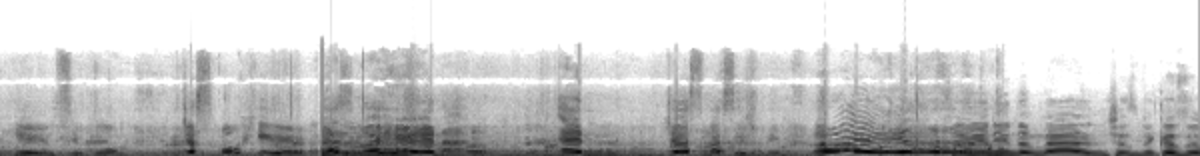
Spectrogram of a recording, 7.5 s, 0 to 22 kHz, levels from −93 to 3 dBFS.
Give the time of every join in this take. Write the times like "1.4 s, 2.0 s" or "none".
2.0 s, 6.0 s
